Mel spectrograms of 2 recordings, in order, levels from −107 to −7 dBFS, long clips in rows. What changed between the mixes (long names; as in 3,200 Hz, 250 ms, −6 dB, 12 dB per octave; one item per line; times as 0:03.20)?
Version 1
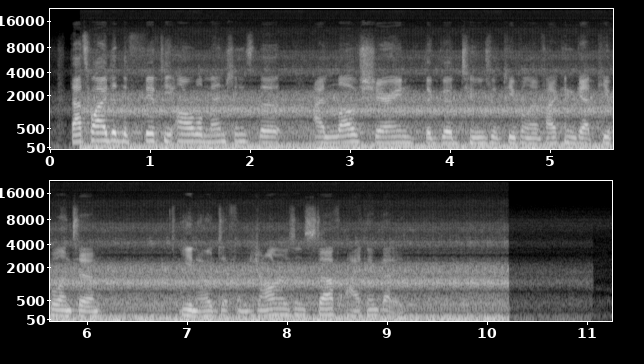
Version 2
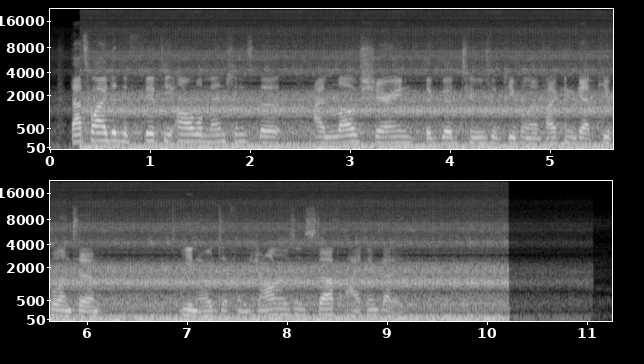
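speech: add bass and treble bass −5 dB, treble −13 dB
master: add high-shelf EQ 5,500 Hz +11.5 dB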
